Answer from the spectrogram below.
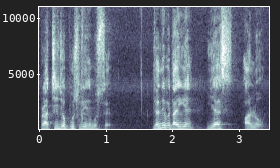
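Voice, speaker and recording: A man's voice: a little high, normal speed, darkish tone. A man with an Indian accent teaching an online law class, who acts out little dialogues between himself and his students. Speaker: law lecturer.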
